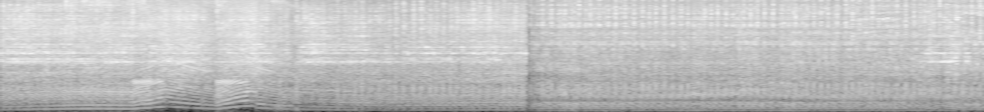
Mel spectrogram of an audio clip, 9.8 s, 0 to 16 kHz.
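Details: Homelite 26cc two-stroke mini tiller after carburetor cleaning, tank cleaned of gum and refilled with fresh fuel: blipped a couple of times, then holds a steady high buzzing run without stumbling; runs healthy.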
